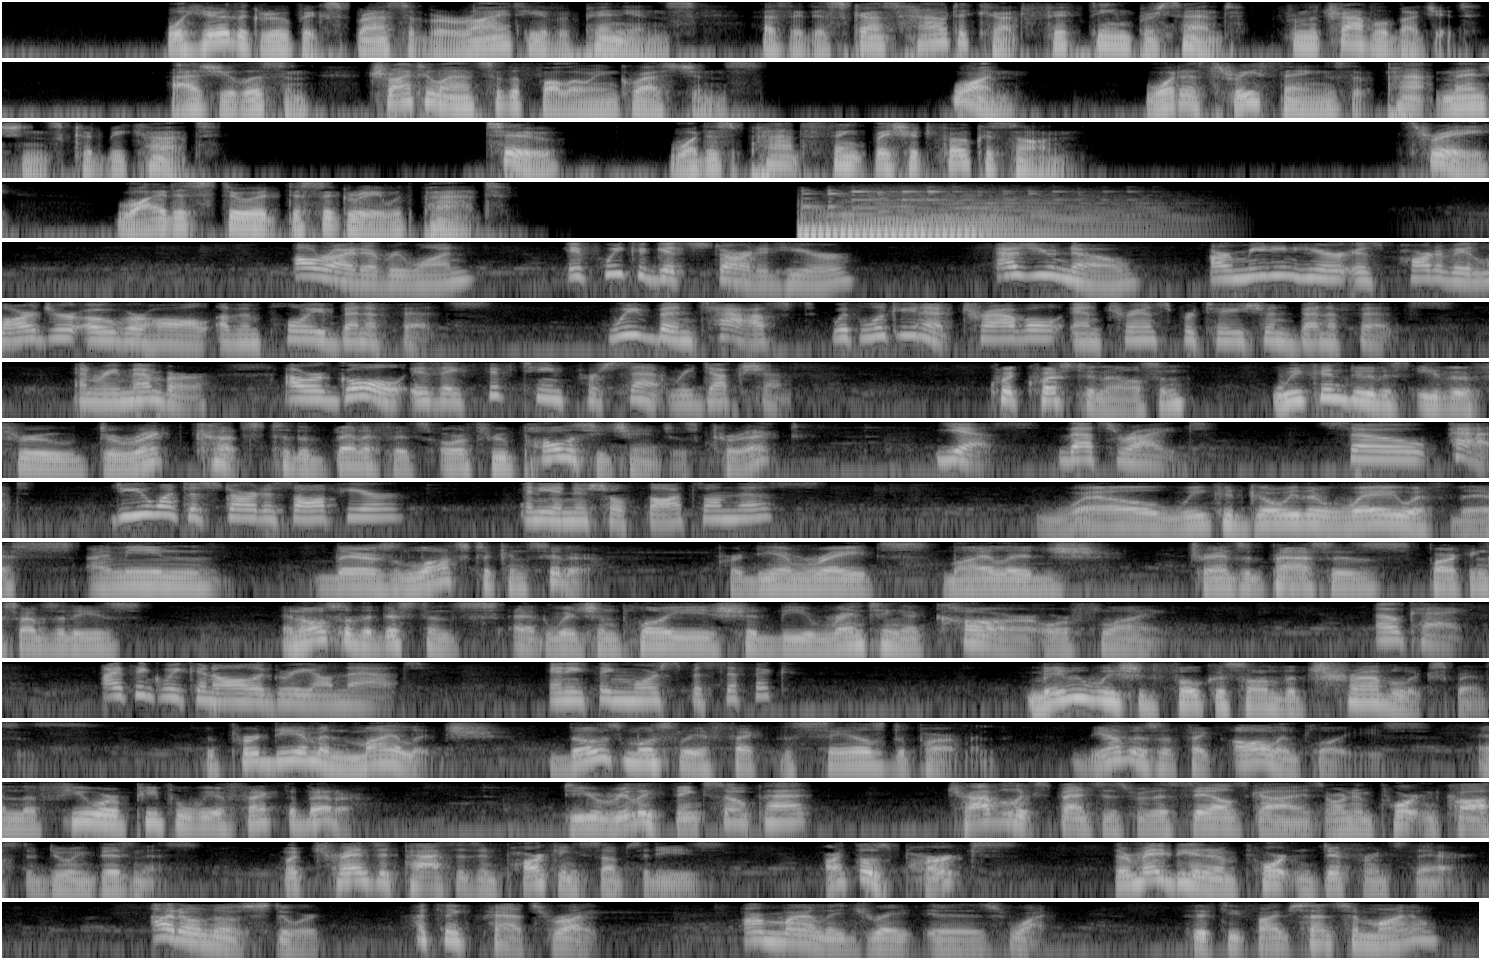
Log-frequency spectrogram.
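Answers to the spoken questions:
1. Any three of: per diem rates, mileage, transit passes, parking subsidies, and the distance at which employees should rent a car or fly
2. Travel expenses (per diem and mileage), which mostly affect the sales department
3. Travel expenses for salespeople are an important cost of doing business, while transit passes and parking subsidies are perks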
